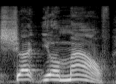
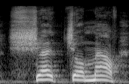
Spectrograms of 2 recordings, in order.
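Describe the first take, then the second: First: Said in the usual way. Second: Slow, deliberate Shut your mouth, each word weighted; slow emphatic repeat. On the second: Shown as a demonstration. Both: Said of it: "Yes, I said it".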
